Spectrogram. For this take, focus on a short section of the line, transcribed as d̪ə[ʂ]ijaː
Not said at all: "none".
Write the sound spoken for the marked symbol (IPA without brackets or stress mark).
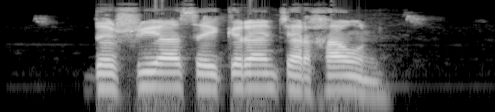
ʂ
